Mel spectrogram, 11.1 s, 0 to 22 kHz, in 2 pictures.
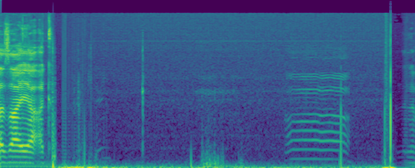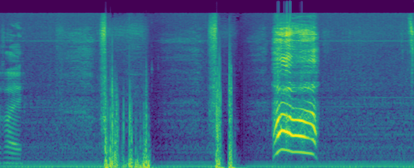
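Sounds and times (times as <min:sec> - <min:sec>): low rumble inside car: 0:00.0 - 0:11.0
finger rubbing microphone: 0:02.5 - 0:03.3.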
